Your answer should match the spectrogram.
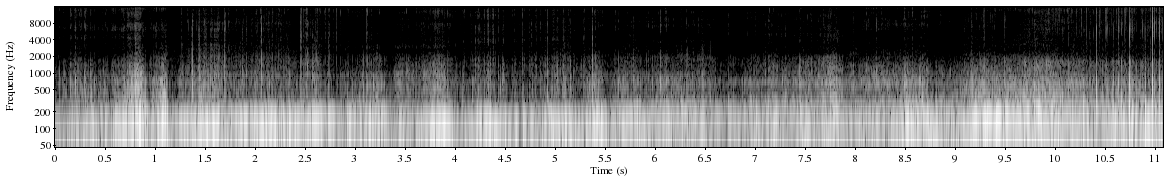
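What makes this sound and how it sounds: Long acrylic nails scratch the sides and top of a black foam windscreen on a microphone. The result is a steady, muffled, low rumbling scrape centered around 100 Hz, with soft crackly texture and almost nothing in the highs.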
